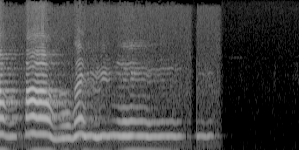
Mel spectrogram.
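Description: A woman's voice sings a slow, wordless, hummed-like melodic line in raag Khamaj, holding notes and sliding between them with ornaments. It breaks off a little over three seconds in.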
